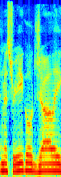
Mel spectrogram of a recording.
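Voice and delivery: usual speaking voice

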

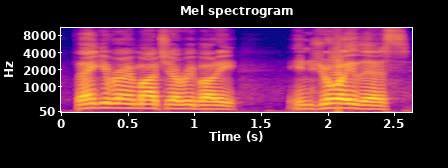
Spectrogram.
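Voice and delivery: usual speaking voice

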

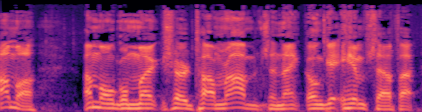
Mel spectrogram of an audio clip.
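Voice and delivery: hammed-up Southern defense lawyer; bumbling country attorney in a Southern accent; mock Southern accent.

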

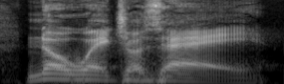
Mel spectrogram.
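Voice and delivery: loud, drawn-out refusal; Ben Stiller. Acted. Blue Jays turning down Jose's seven years, emphatic. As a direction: stretch it out loud and slow. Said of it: "said Ben Stiller".

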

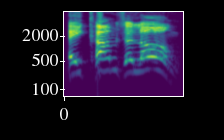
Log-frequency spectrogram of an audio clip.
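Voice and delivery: working-class British bluster, building to a shout; Michael Caine. Shown as a demonstration. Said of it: "you're Michael Caine".

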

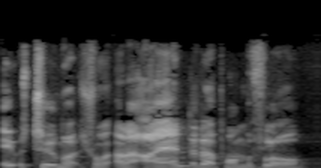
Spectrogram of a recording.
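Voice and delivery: ordinary talk, nothing marked

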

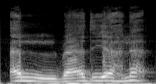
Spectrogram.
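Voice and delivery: البادية drawn out, high and loud; stressed Bedouin. Shown as a demonstration. (البادية بصوت عالي وممطوط)

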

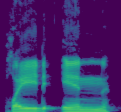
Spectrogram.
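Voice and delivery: ordinary delivery

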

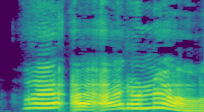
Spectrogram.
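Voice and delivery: high-pitched stammered retold reply; mock a man caught helpless by a question; stumped.

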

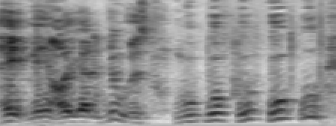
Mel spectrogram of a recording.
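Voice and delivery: fast, lightly voiced buddy rattling off steps; mock know-it-all friend. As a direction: breeze through it like it's easy. Friend explaining tire change, mocked.

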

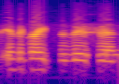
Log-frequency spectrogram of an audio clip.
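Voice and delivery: usual speaking voice

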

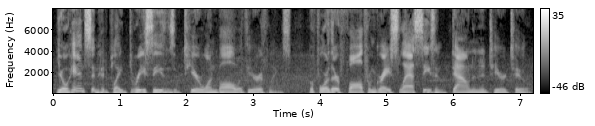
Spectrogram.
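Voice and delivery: ordinary delivery

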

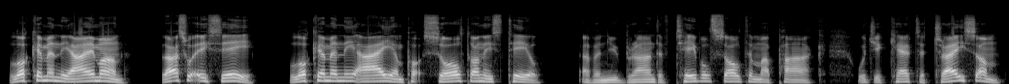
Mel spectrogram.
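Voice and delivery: loud, lively Scots sales patter; jeering Scottish peddler. Acted. Peddler offering salt for the monster's tail, jeering. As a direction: goad him like a cheeky hawker.

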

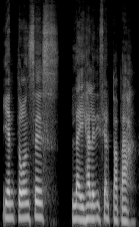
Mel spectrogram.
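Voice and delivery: plain reading voice

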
